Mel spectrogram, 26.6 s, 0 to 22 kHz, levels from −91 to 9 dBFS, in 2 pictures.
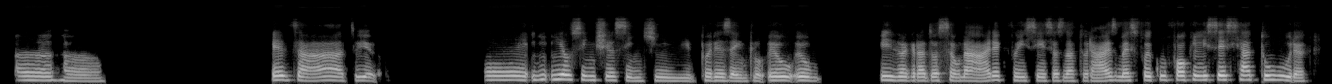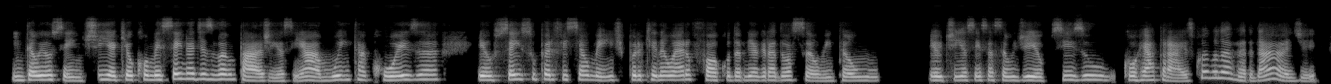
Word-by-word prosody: Aham. 180 -6 -3 1.7
Exato 180 -3 0
e 175 - +2
eu - - -5 1.1
É, 195 0 +2 0.3
e - - +3
e - - +5
eu 220 -1 +7
senti 195 -2 -3
assim 170 -4 -4
que, 155 -2 -5
por 175 -1 -2
exemplo, 155 -3 -1
eu 180 0 +3
eu 175 -3 +2 0.6
fiz 190 -2 +2
a 180 - +3
graduação 170 0 -1
na 160 -1 +2
área, 160 +6 +1
que 195 - -27
foi 175 - -2
em - - -2
ciências 165 -1 -4
naturais, 160 +1 -2
mas 175 0 -1
foi 185 0 +2
com 200 - -1
foco 195 +1 +3
em 200 - +3
licenciatura, 205 -4 +2 0.4
então 185 +2 +4
eu 210 +1 +6
sentia 200 +3 0
que 195 - -1
eu 200 - +5
comecei 210 +3 +3
na 255 0 +3
desvantagem, 225 -10 +1
assim. 160 +1 -5
Ah, 180 -2 +4
muita 205 +4 0
coisa 215 +4 +2 0.4
eu 195 -1 +6
sei 220 +4 +2
superficialmente, 215 -5 -2
porque 205 0 +1
não 200 0 +3
era 205 +2 +1
o - - -10
foco 190 -3 0
da 185 -1 -1
minha 185 +1 0
graduação. 185 -3 -1
Então, 170 +1 -3 0.5
eu 180 -1 +2
tinha 180 +1 -2
a - - -4
sensação 185 0 -2
de: 175 +1 +1
eu 175 -2 +3
preciso 205 +2 -2
correr 195 0 +1
atrás, 160 -6 -2
quando 295 - -4
na 280 -2 0
verdade, 170 - -3
185 Hz, 150 wpm, -22 LUFS, 170-205 Hz, 1.7 s, eu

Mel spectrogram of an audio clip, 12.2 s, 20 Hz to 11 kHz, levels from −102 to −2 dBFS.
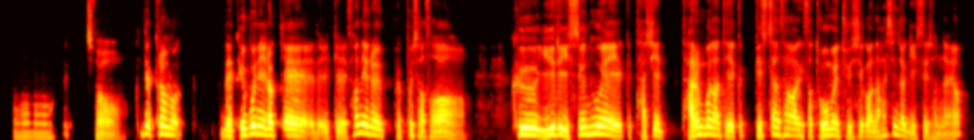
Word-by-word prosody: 어 105 -1 -15
그쵸. 85 -2 -9
근데 185 +2 -1
그러면 180 -5 +1 0.5
네 135 -1 0
그분이 180 +7 +4
이렇게 155 -3 +2 0.4
이렇게 115 -1 -6
선의를 175 - 0
베푸셔서 120 - -4 0.5
그 165 -2 +6
일이 160 +6 +4
있은 170 +8 -1
후에 185 -3 +4
이렇게 130 0 0
다시 120 +1 -6 0.2
다른 160 +7 +2
분한테 160 -6 0
이렇게 130 +1 -1
비슷한 155 +5 -3
상황에서 145 -4 -3
도움을 140 +2 0
주시거나 120 +1 -5
하신 160 +5 -7
적이 135 -10 -5
있으셨나요? 95 -4 -11
135 Hz, 335 characters per minute, -23 LUFS, 120-165 Hz, 0.5 s, 그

